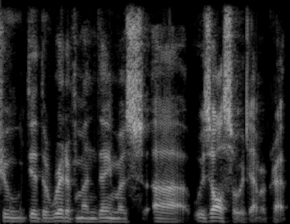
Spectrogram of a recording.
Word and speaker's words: mandamus: Yeah, I was reading the judge ordered a rid of mandamus which is mandamus in Latin and that's how it's pronounced in Latin is is we we shall command or we command and a writ meaning a letter.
